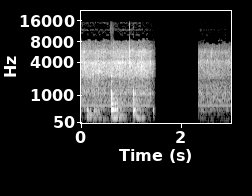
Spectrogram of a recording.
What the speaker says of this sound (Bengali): এখন পেঁয়াজগুলোকে ভালো করে তেলের মধ্যে কিছুক্ষণ ভেজে নেব।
